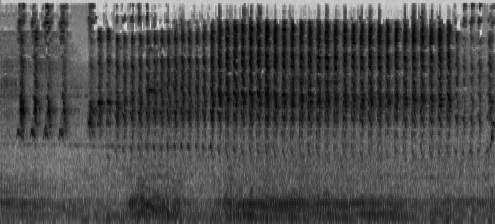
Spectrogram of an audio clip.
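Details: Long-tailed shrike (cendet) singing in the harsh 'nembak kasar' style, a training recording for other birds and contests; a rapid, buzzy, rattling burst of notes repeats about three times a second over a steady low hum.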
